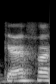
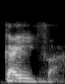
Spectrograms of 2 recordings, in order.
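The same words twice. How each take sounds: First: The first vowel is an 'air' sound. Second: The first vowel is not an 'air' sound. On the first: The speaker calls it wrong. "कैफ़ा नहीं है" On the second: The speaker calls it right. "बल्कि कैफ़ा"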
